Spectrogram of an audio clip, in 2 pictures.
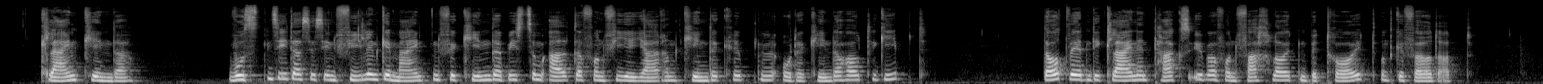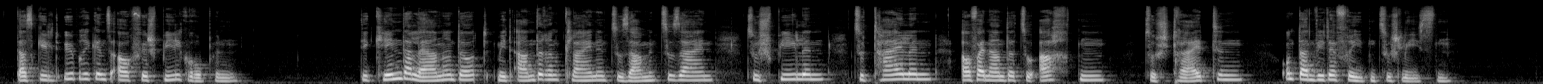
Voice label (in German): deutsch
